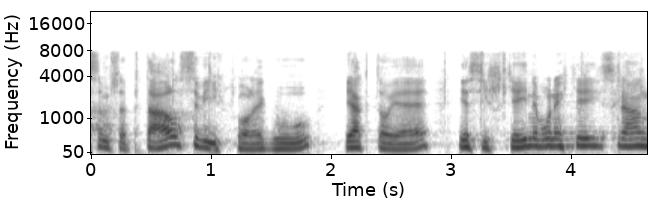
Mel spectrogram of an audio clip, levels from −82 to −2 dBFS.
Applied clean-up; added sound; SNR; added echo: neural mask model RNNoise.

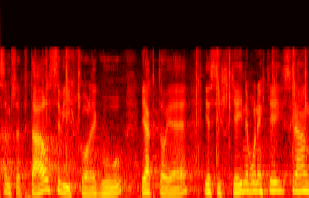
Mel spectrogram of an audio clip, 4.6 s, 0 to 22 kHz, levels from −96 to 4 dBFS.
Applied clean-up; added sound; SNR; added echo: none; Camera; 20 dB; none.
